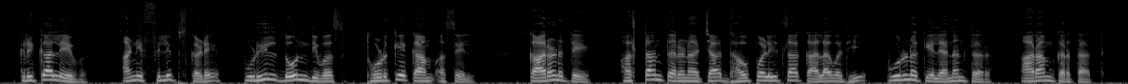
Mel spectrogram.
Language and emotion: Marathi, neutral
